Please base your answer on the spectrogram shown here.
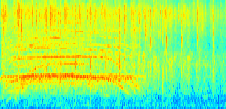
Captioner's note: crowd cheers and claps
